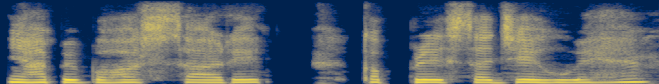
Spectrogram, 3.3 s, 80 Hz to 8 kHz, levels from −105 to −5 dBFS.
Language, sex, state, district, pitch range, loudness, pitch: Hindi, female, Bihar, Samastipur, 250-265 Hz, -17 LUFS, 255 Hz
